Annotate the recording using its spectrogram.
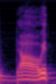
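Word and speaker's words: דוד: David ya karena uh huruf Waw itu bisa dibaca V bisa dibaca wae kalau dulu dibacanya Wei sekarang dibacanya free jadi bisa David bisa dawit tapi umumnya orang Ibrani memang bacanya dawid ya hai hai kita mengucap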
